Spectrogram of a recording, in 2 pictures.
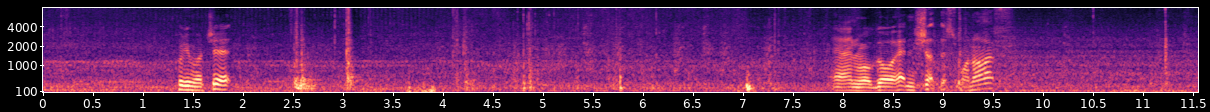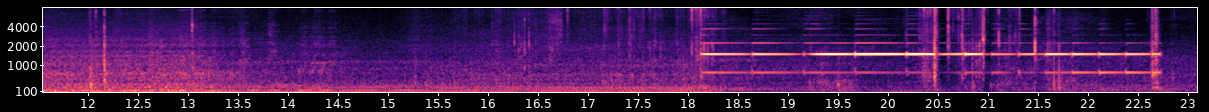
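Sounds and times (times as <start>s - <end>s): car engine idling: 0.0s - 22.4s
two-note warning chime: 18.2s - 22.8s
keys jangling and clicking: 20.2s - 22.8s.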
